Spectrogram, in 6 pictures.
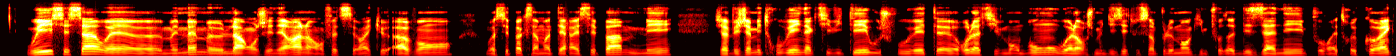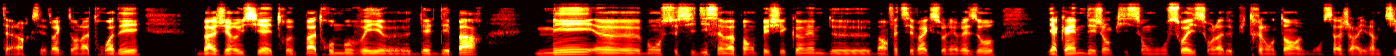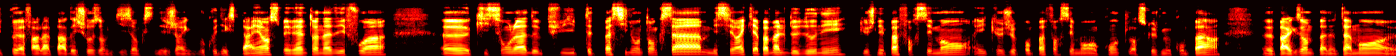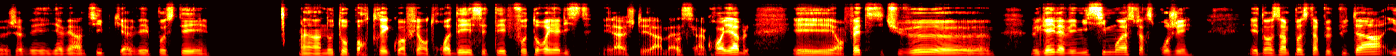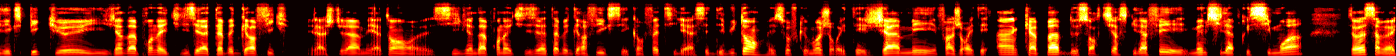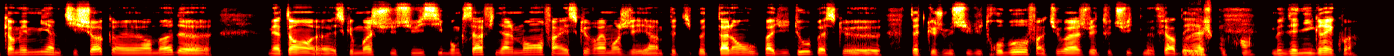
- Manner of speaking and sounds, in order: stressed: "années"; stressed: "jamais"; stressed: "incapable"
- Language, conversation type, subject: French, advice, Comment arrêter de me comparer aux autres quand cela bloque ma confiance créative ?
